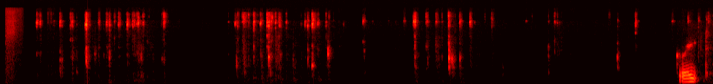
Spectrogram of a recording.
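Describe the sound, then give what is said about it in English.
Typing on a computer keyboard: many sharp, light key clicks in irregular bursts and short runs, separated by brief pauses, fairly faint throughout. “It's been a while since I've typed.”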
